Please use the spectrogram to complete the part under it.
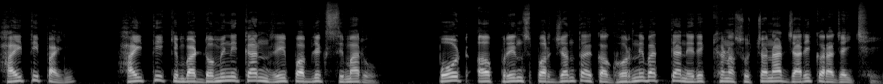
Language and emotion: Odia, neutral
